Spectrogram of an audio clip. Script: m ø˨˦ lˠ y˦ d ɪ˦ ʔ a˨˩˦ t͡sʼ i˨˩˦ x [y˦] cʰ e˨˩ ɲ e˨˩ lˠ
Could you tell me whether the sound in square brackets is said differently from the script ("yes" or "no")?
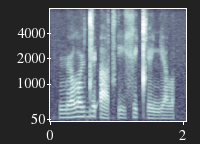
yes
